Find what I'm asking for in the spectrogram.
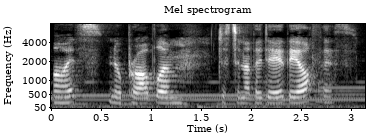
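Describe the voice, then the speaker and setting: A woman's voice: mid-range voice, level tone, normal speed, music in the background, natural voice. A woman playing a tough, wry, no-nonsense agent in an audio drama, with a dry delivery. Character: brisk, wry, tough armed female agent.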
